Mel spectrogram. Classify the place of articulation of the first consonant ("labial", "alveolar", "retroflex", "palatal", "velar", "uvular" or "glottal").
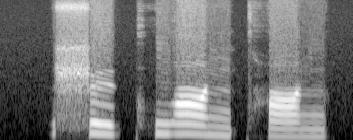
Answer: retroflex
